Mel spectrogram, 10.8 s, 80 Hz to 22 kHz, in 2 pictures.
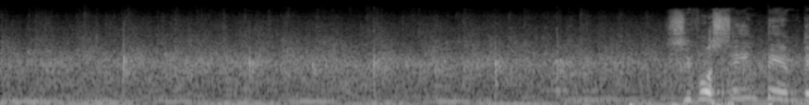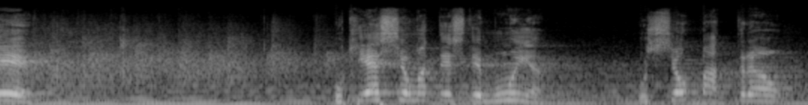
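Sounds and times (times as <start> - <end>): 
church audience clapping: 0.0 - 8.2
speech: 4.5 - 5.8, 7.6 - 10.7.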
